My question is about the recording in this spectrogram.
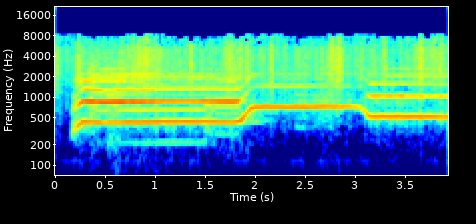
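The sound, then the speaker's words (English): A man playing the character Coyote Joe loudly imitates a dog barking for the ladies, voicing one long sustained howling call that steps up in pitch partway through and then drops lower, heard alone. “Bark for the ladies, Joe. Ever obligingly, I hereby bark.”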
